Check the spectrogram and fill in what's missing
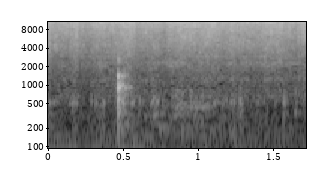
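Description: Natural seasonings like sweet pepper, onion and garlic stirred into a sizzling frying pan while cooking Jamaican-style curry cabbage, with a steady loud sizzle and one brief scrape of stirring.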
